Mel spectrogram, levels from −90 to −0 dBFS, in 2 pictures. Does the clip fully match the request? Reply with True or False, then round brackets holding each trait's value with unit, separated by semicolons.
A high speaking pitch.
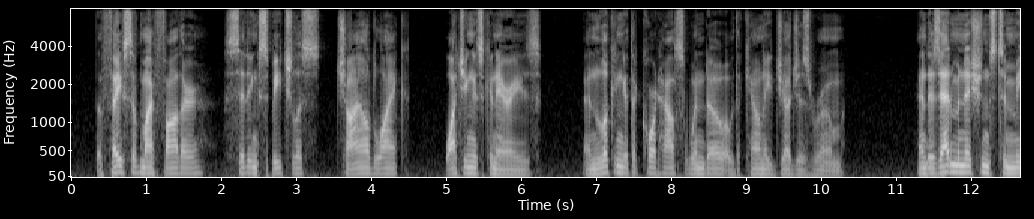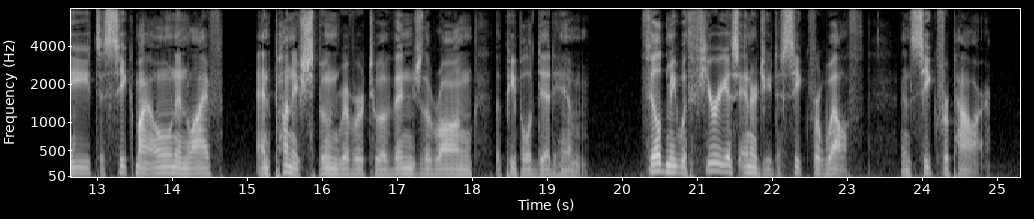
False (95 Hz)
